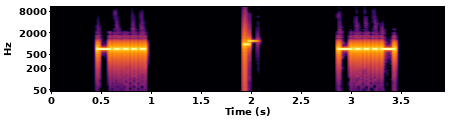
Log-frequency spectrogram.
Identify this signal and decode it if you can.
Morse code, heard as a keyed tone, about 28 wpm, 700 Hz. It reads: 6 <BT>
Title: Single Character (Letter:Number:Punctuation:Prosign) Alt 28wpm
